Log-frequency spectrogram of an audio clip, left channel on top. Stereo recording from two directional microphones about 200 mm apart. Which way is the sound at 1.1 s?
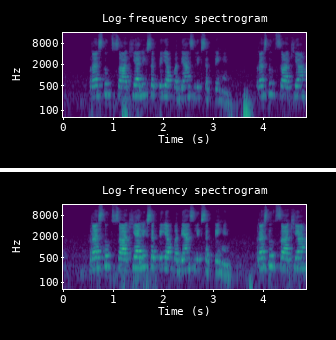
15° left (ahead or behind).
